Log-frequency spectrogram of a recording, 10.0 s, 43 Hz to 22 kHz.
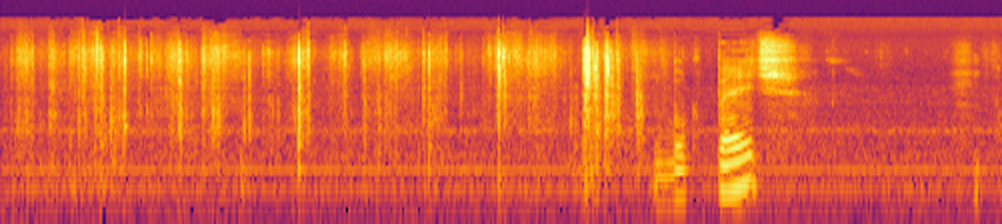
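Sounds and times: paper rustling and crinkling: 0.0 - 6.6.

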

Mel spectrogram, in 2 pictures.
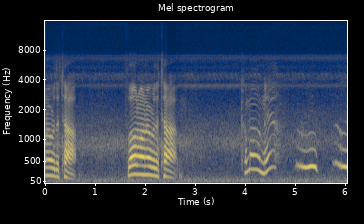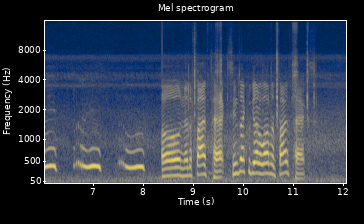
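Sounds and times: man hooting: 4.4 - 8.1.

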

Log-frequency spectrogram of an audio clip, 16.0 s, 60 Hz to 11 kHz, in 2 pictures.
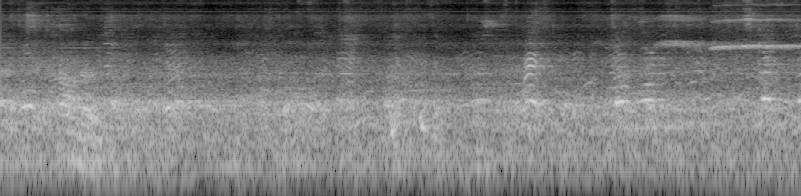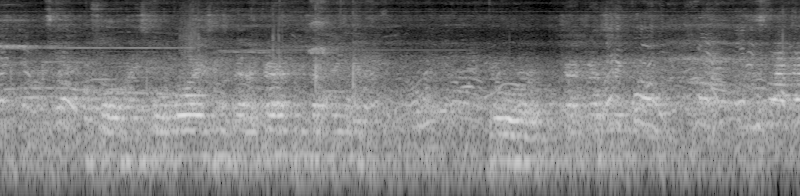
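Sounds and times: crowd murmur in a hall: 0.0 - 16.0
referee's whistle blast: 6.5 - 9.0.

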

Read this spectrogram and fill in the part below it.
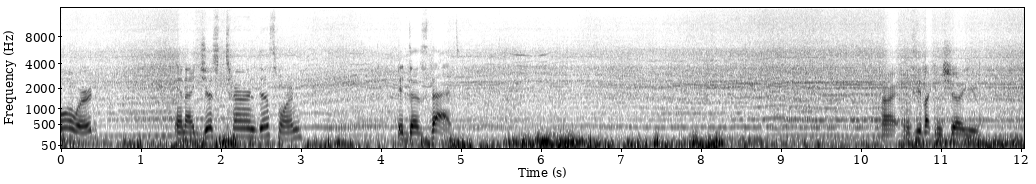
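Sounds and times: drone rotors humming: 0.0 - 12.0
wind rumbling on microphone: 0.0 - 12.0.

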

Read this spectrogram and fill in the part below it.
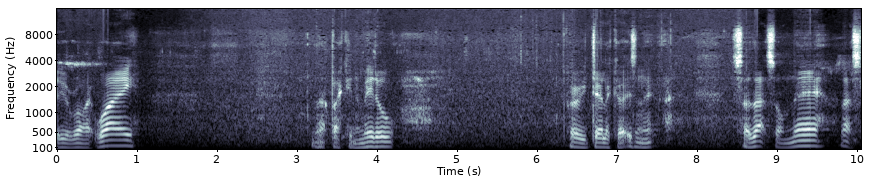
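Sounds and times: faint hiss: 0.0 - 10.0.

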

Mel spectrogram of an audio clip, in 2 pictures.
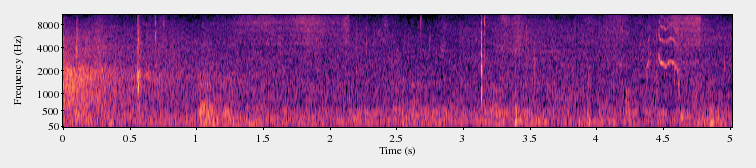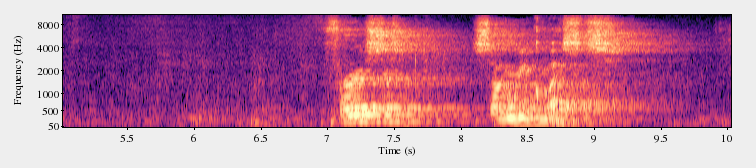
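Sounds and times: audience rustling: 0.0 - 10.0.

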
